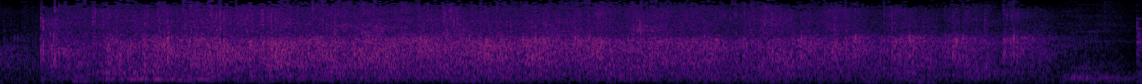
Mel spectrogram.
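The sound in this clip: Audience applause welcoming two speakers to a talk on compulsory voting, dense steady clapping that starts abruptly and carries on evenly for over five seconds before easing slightly.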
